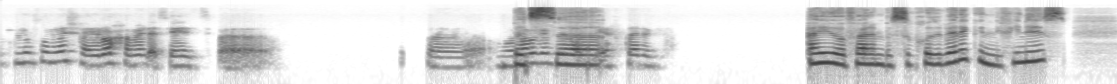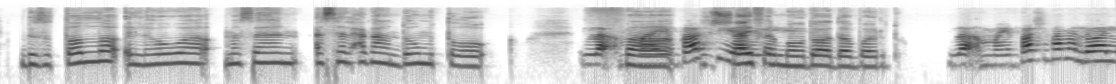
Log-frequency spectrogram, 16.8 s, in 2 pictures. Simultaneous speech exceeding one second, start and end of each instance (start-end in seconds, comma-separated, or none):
12.8-14.5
